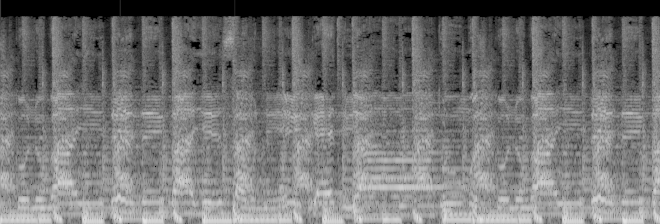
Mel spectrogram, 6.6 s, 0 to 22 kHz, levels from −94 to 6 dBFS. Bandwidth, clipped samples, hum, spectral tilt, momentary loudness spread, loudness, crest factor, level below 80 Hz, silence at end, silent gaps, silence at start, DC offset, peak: 16.5 kHz; under 0.1%; none; -5 dB/octave; 2 LU; -14 LUFS; 14 dB; -18 dBFS; 0 s; none; 0 s; under 0.1%; 0 dBFS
